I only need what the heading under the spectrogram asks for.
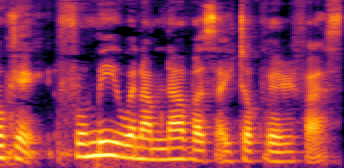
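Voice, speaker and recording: Here is a woman with a Kenyan accent. Her voice is fairly low in pitch, with a dark, mellow tone. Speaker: customer service agent. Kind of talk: advice in a live stream interview. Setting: live stream.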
